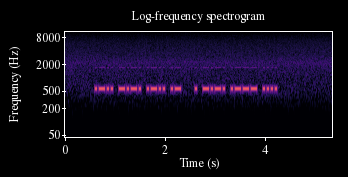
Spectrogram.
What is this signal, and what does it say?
Morse code, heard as a keyed tone, machine-sent, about 30 wpm, 570 Hz. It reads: LCLA ECJH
